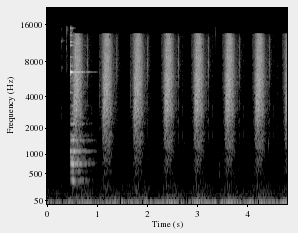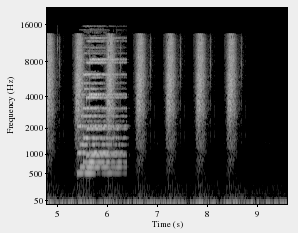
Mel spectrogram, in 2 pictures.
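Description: Short electronic blips sound in quick succession.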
